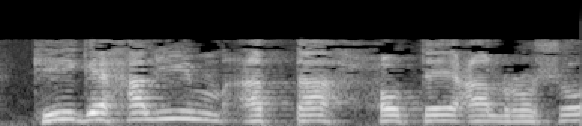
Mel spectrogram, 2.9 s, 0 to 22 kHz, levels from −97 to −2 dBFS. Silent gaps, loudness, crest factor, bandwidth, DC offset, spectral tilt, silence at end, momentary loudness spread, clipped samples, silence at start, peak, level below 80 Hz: none; -18 LUFS; 18 dB; 6.2 kHz; under 0.1%; -5.5 dB/octave; 0 s; 6 LU; under 0.1%; 0.2 s; 0 dBFS; -54 dBFS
